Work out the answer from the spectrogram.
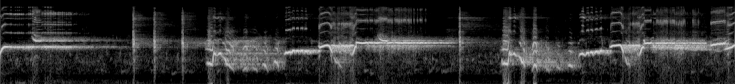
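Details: White-rumped shama singing to provoke rival shamas into replying; long steady whistled notes alternate with buzzy descending flourishes and sharp clicks, the phrases loud and varied across several seconds.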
